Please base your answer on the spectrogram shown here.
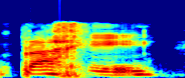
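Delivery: "brechi" with a rasping ch in the throat, as in loch; Scouse pronunciation. Shown as a demonstration. Answering the hosts with his first Scouse word, "brechi" with a throaty ch. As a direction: say "brechi" the Liverpool way, ch scraped in the throat. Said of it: "What was your first Scouse word".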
